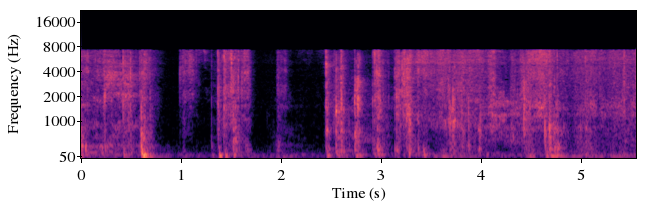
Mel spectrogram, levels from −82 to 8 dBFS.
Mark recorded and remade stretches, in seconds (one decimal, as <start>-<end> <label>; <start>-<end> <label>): 0.0-1.1 recorded; 1.1-4.5 remade; 4.5-5.6 recorded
